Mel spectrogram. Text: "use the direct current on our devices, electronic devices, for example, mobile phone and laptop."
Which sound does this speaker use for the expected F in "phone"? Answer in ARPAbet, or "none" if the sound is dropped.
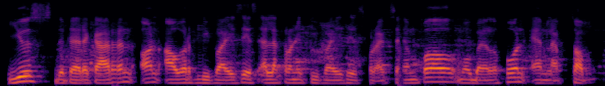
F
